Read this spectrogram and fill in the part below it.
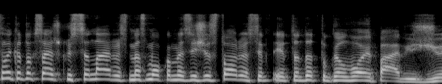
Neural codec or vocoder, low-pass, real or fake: autoencoder, 48 kHz, 32 numbers a frame, DAC-VAE, trained on Japanese speech; 10.8 kHz; fake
